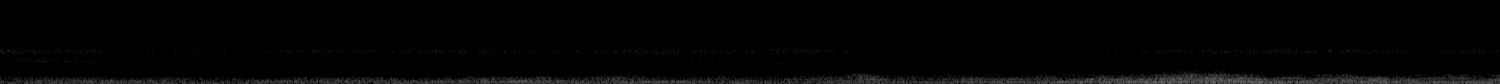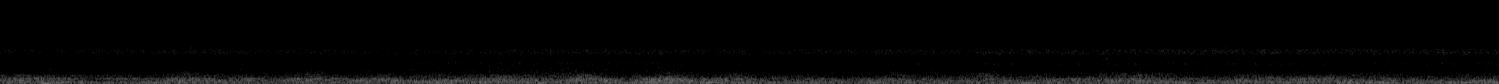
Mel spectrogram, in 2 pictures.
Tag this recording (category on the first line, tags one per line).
Soundscapes > Nature
modified-soundscape
data-to-sound
sound-installation
nature
alice-holt-forest
field-recording
Dendrophone
raspberry-pi
weather-data
phenological-recording
natural-soundscape
artistic-intervention
soundscape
